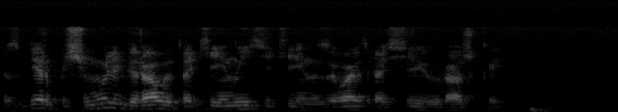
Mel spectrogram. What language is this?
Russian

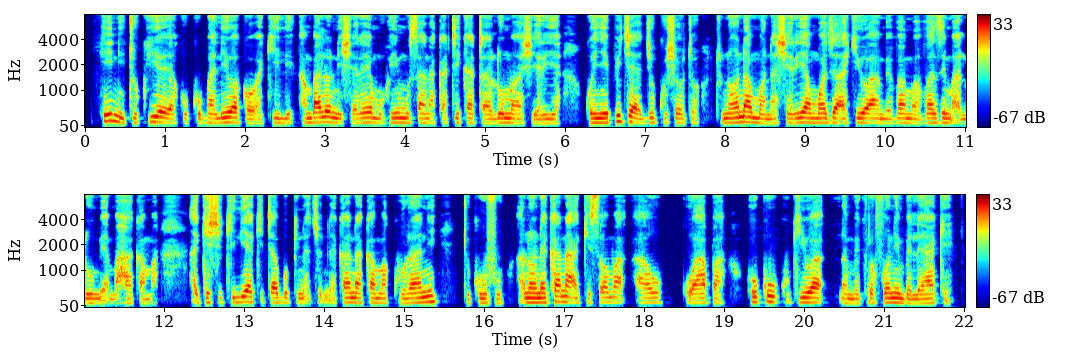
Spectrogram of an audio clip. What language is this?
Swahili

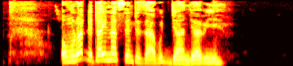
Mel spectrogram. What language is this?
Ganda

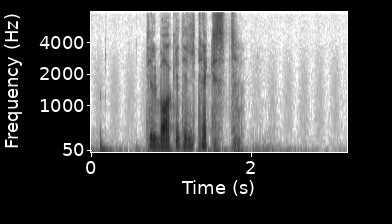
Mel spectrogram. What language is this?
Norwegian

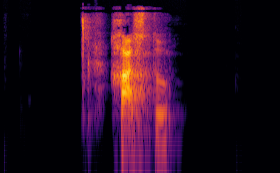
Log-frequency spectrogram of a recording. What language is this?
Galician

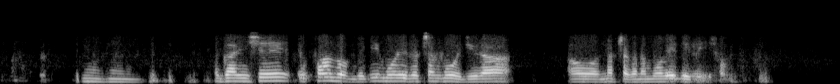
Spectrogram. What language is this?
Manipuri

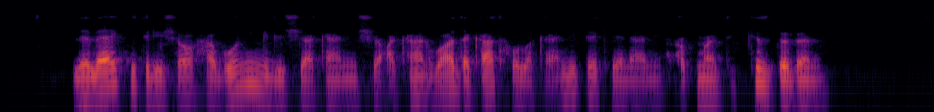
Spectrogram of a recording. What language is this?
Central Kurdish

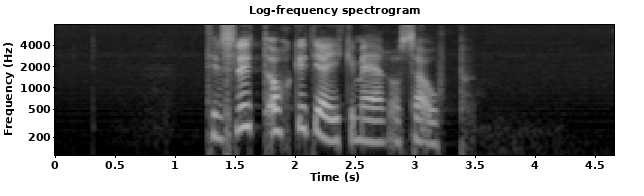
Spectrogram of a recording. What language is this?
Norwegian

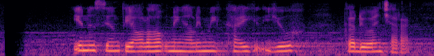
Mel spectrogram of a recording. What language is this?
Sundanese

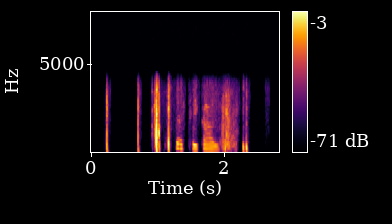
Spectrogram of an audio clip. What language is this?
Punjabi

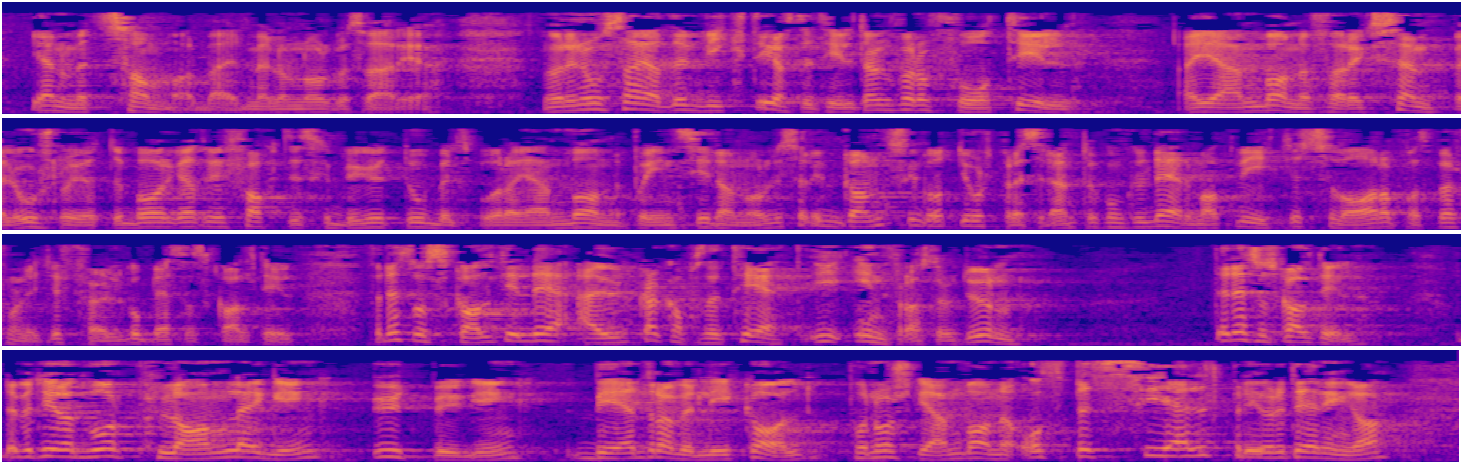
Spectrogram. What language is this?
Norwegian Nynorsk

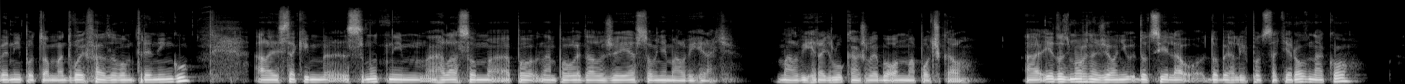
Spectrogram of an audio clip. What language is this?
Slovak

